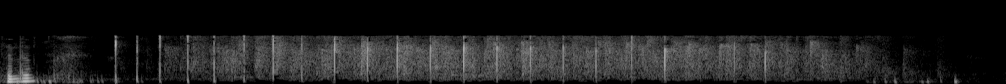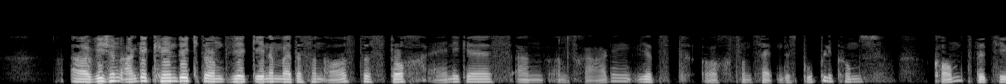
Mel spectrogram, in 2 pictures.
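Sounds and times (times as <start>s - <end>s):
speech: 0.1s - 0.6s, 10.8s - 20.1s
group of people clapping: 1.2s - 9.6s.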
